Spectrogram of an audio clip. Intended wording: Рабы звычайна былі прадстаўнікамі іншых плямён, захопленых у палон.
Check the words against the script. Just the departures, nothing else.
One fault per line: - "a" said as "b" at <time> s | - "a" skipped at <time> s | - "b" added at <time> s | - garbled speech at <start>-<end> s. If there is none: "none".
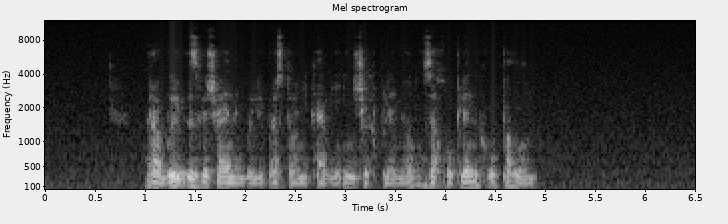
none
